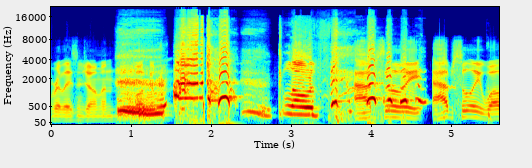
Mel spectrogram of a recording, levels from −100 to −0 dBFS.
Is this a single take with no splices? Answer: yes; 0 cuts

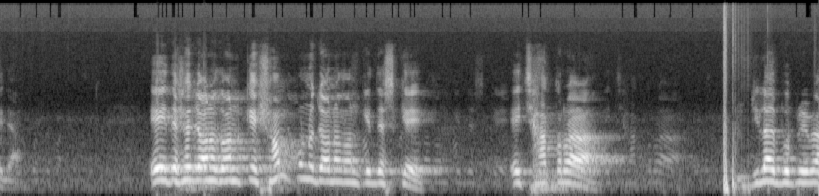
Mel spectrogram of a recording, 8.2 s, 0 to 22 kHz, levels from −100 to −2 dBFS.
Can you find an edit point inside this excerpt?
no; 0 cuts

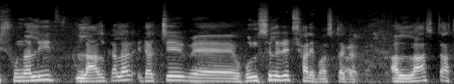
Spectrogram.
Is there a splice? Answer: no; 0 cuts

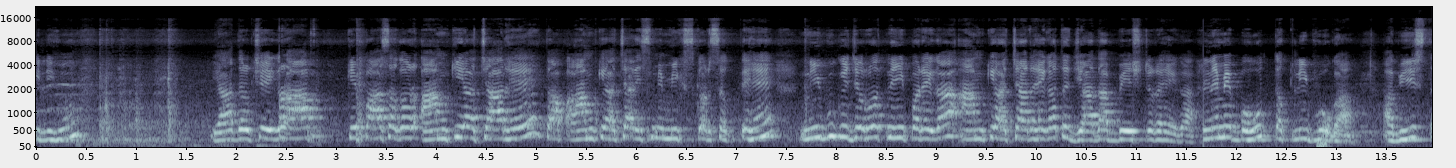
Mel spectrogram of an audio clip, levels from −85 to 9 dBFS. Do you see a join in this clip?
yes; 2 cuts; at 2.4 s, 11.7 s

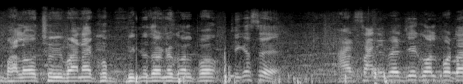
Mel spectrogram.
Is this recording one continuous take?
yes; 0 cuts

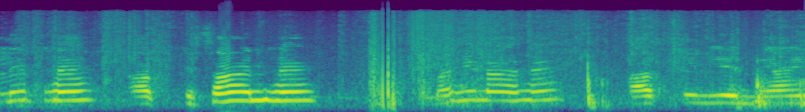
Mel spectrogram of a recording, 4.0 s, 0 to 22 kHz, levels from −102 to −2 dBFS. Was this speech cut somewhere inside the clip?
no; 0 cuts

